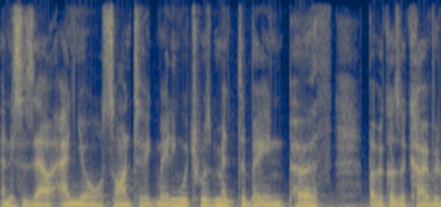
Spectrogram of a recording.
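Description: A man speaks in an Australian accent at a medium pitch. His intonation is monotone and flat. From Australia, Newcastle NSW area. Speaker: surgeon. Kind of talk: interview conversation. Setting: in person in Melbourne.

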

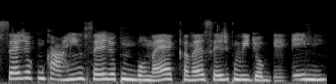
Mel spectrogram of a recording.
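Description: A woman speaks at a moderate pace with fairly even intonation and a fairly high pitch. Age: 20s. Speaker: journalist. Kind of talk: interview. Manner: halting, repeats words.

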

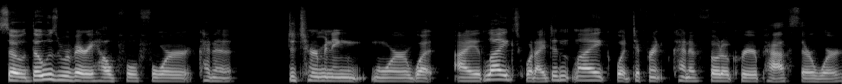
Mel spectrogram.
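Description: This woman has a normal speaking voice with a fairly low pitch and an American accent. Her background is quiet. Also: ordinary pitch variation, moderate pace. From US Northeast, Rhode Island. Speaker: photographer. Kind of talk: interview.

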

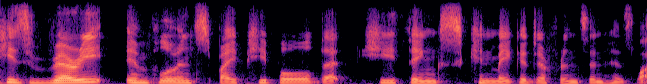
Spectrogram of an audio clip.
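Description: A woman with an American accent has an unremarkable speaking voice, a fairly low pitch and ordinary pitch variation. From New York. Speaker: radio news website owner. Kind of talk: casual chat.

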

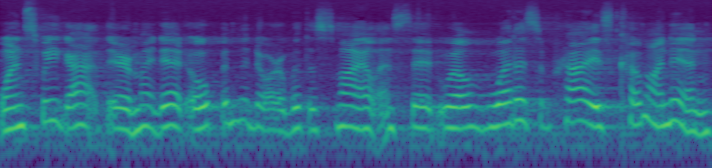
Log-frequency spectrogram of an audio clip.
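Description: A woman with an unremarkable speaking voice, fairly high pitch, fairly even intonation and a moderate pace. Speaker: church member. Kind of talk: testimony. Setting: church service with congregation.

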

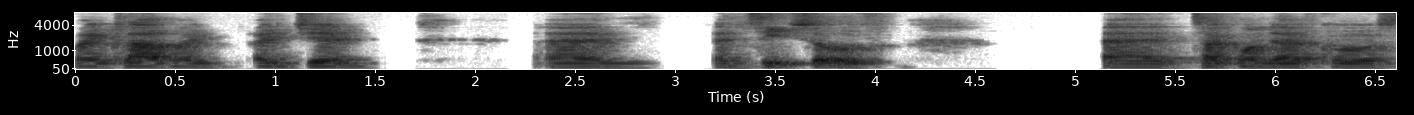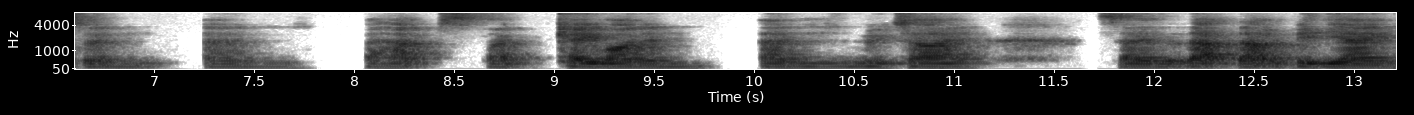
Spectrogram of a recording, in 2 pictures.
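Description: With an English accent, a man speaks at a fairly slow pace in a very deep, low pitch. His speech has long, frequent pauses. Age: 30s. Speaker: retired taekwondo champion. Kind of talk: casual interview chat. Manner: halting.

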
